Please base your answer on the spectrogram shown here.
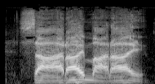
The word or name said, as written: Sarai Marai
